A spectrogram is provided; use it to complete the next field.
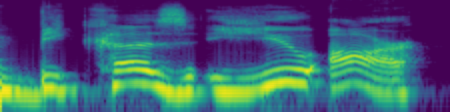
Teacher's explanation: Because é um som de Z. Aí because you are, aí esse Z ficou J. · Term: assimilação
